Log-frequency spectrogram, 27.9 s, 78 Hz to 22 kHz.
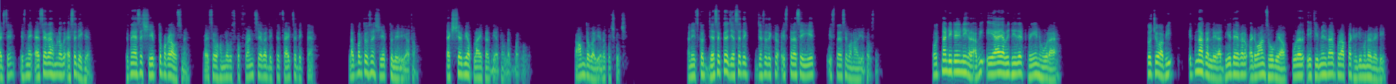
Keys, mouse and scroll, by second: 7.1-8.8 drag, 10.6 scroll down 1, 10.9 click, 12.4 click, 15.8-17.9 drag, 18.9 click, 20.0 click, 21.0 click, 21.9 click, 23.0 click, 23.3 click, 23.8 click, 25.1 click, 26.8 click.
